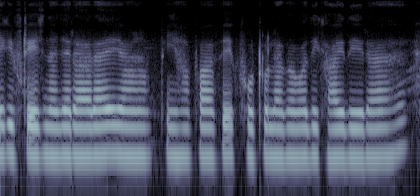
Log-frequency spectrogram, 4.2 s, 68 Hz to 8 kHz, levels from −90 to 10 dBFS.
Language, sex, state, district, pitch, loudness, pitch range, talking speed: Hindi, female, Bihar, Sitamarhi, 180 Hz, -27 LUFS, 175-180 Hz, 255 wpm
